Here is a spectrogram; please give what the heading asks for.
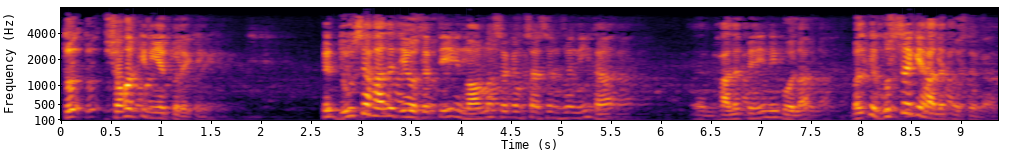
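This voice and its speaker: A man calmly teaching a religious law lesson, explaining step by step and repeating key points. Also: a little high, crowd noise. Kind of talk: explanatory lecture mixing Urdu and English terms. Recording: echoey, distant, dull lo-fi room recording.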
